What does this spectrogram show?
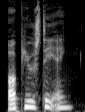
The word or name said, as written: opjustering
